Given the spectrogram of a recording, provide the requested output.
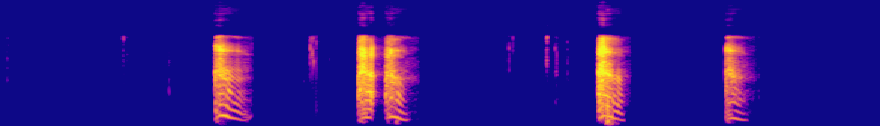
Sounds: Throat clearing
